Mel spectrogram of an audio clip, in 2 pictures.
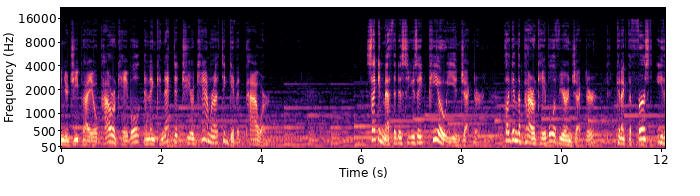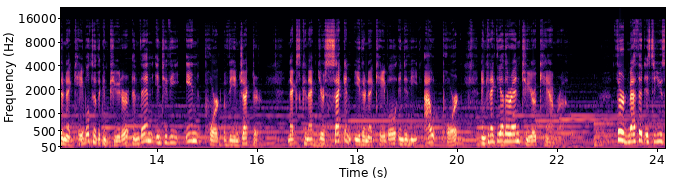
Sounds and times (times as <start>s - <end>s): Speech: 0.0s - 4.2s, 6.2s - 22.2s, 23.2s - 24.1s
Music: 0.0s - 24.1s.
